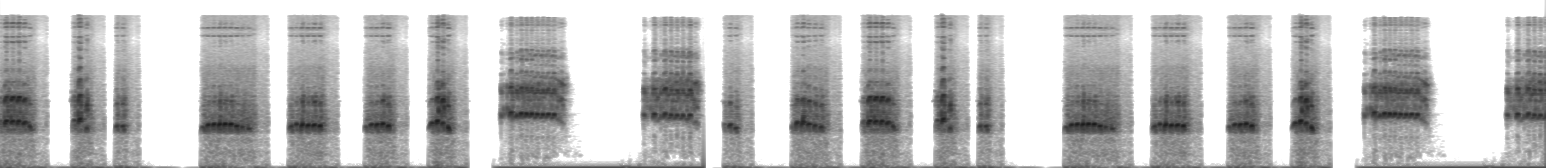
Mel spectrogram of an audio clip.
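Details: Raccoon barking at night: short, harsh, harmonic yelps repeated in uneven bursts, about two per second, broken by a few longer, higher, wavering whines. Brief silent gaps separate the groups, with no other sounds.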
